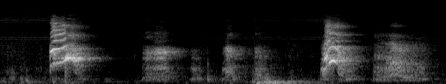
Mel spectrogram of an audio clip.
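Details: Chocolate Labrador Retriever puppies, 24 days old: two sharp high yelping barks a few seconds apart, with softer grunting whines and squeaks between them and a brief low thump.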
